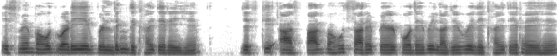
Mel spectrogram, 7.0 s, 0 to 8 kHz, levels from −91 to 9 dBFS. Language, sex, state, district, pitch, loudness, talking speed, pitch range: Hindi, male, Jharkhand, Jamtara, 120 Hz, -20 LUFS, 225 wpm, 115-130 Hz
